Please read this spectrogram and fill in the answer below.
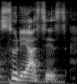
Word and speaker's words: psoriasis: English में इसे एक और नाम से भी पुकारा जाता है, सोरियासिस। सोरियासिस का पी देखकर ये मत समझिएगा कि पुरियासिस है, ये पी साइलेंट है।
